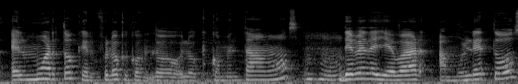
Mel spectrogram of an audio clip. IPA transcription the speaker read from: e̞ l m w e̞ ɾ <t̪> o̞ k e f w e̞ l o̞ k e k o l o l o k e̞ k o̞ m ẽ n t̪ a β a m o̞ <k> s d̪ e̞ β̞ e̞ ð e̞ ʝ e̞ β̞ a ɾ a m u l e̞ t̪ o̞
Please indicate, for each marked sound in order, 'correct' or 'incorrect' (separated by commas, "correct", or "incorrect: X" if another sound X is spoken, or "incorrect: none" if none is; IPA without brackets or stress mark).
correct, incorrect: none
